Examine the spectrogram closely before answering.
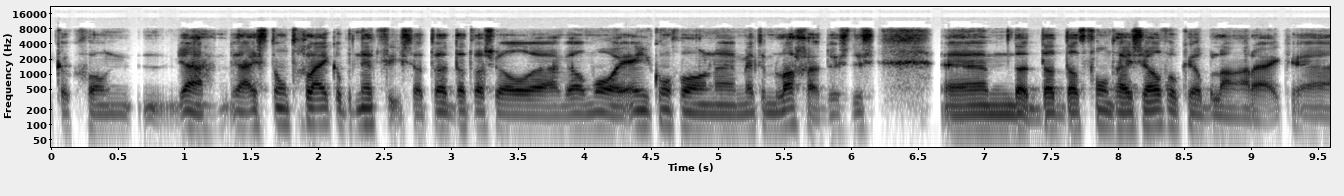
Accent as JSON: {"language": "Dutch", "town": "Hardenberg", "region": "Overijssel", "country": "Netherlands", "said": "Wij komen uit Hardenberg allebei."}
